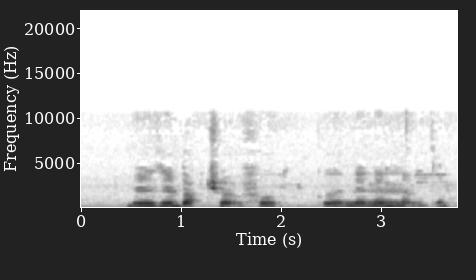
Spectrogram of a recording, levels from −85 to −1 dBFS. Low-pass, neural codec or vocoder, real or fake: 10.8 kHz; vocoder, 24 kHz, 100 mel bands, Vocos; fake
